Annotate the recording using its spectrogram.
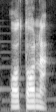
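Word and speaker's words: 大人: Ini jangan sampai salah dengan membacanya dajin. Bukan daijin ya, tapi otona.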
